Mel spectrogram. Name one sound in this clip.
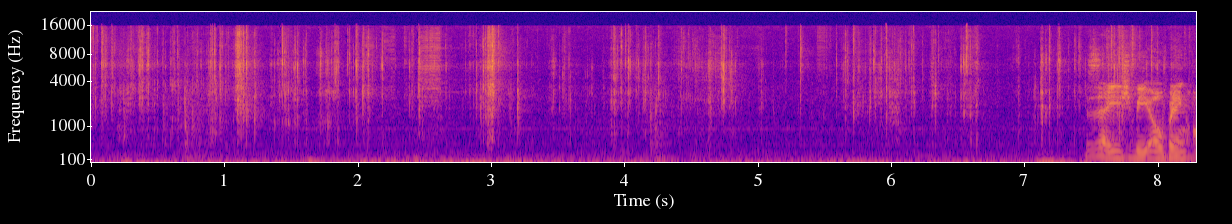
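Playing cards rustle and tap as hands sort through them.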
